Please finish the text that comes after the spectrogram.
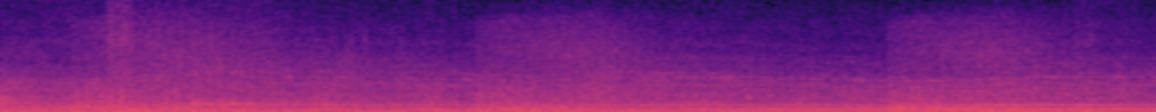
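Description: Steady boat motor drone in the video game Dead Island Riptide, a continuous engine hum with a slight pitch rise near the end and no talk.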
